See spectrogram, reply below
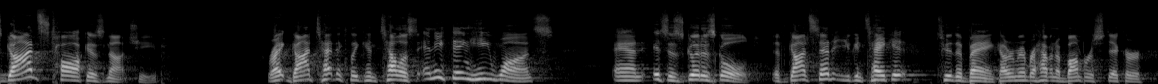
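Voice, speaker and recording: A man's voice: a little high, fairly bright tone, in a large hall. A man preaching a sermon as pastor, conversational with jokey asides and frequent "right?" checks to his congregation. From United States.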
